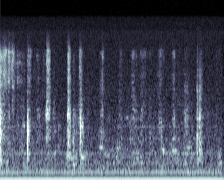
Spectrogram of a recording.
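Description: Near silence: a low steady hum, with a soft click at the start and a few faint, short scratchy strokes of writing in the first two seconds.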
